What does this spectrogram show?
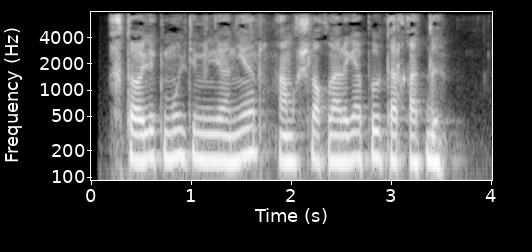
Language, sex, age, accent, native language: Uzbek, male, 18-24, Sirdaryo, Uzbek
